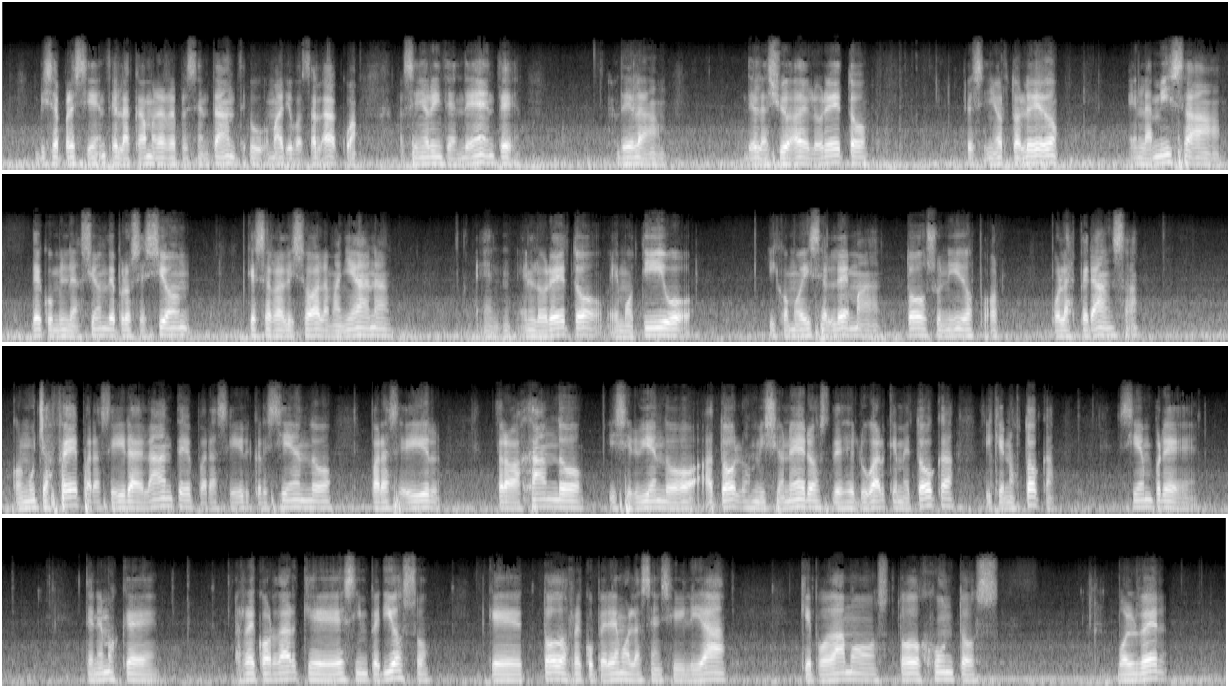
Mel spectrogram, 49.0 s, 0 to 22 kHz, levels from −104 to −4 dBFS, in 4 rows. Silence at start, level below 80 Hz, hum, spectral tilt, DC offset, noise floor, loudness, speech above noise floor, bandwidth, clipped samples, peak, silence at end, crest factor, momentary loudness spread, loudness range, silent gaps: 0 s; -36 dBFS; none; -6 dB/octave; under 0.1%; -38 dBFS; -16 LUFS; 23 dB; 9.4 kHz; under 0.1%; 0 dBFS; 0 s; 16 dB; 18 LU; 3 LU; none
